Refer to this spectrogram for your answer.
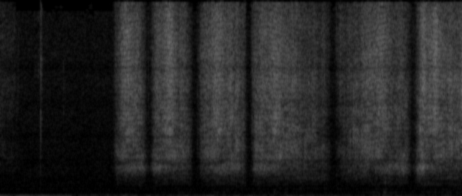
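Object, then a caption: Brush bristles on thick paper sheet. A small flat brush with a yellow handle is scrubbed and rubbed against the painted lower area of a flat, thick sheet of heavy painting paper. After about a second of quiet low hum, bright, dry, scratchy scrubbing strokes come in short bursts separated by brief pauses.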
